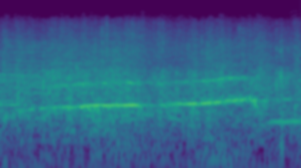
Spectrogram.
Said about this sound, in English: That should not get enough, a round of applause.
